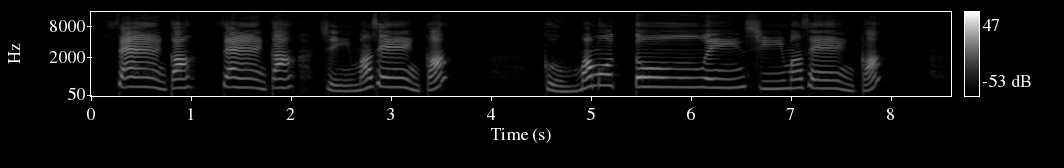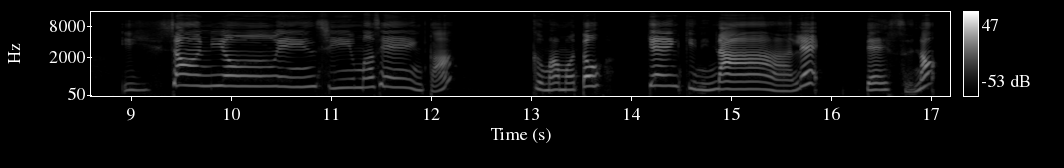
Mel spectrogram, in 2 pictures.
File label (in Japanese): しませんか♪（お誘い風味ですの）; 看板娘アイドル企画2c; オンリーワンアイドル志望のお嬢様ですわ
